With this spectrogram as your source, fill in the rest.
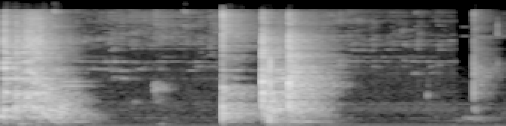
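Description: A fried egg is lifted from a pan onto a plate, giving a few sharp metallic scrapes and clinks of utensil on pan and plate, separated by short quiet gaps, close and alone.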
